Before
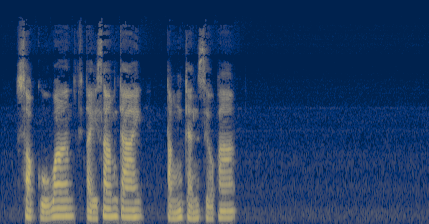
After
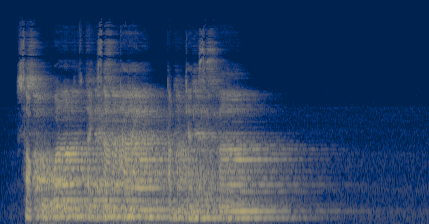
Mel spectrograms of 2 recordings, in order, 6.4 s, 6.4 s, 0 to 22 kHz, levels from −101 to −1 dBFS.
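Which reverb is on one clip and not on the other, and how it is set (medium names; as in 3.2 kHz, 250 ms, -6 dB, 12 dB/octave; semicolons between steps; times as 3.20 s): algorithmic reverb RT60 2.5 s, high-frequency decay 0.4×, pre-delay 75 ms, DRR -4 dB; trim -9.5 dB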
